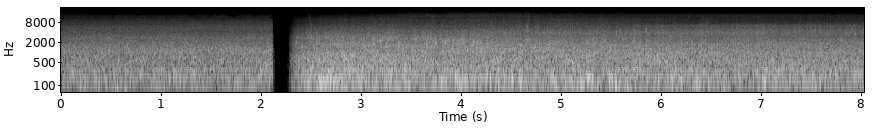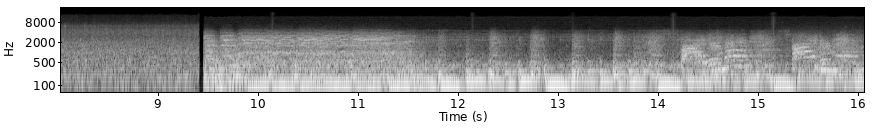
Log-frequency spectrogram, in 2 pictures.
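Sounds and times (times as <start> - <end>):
creek rushing over rocks: 0.0 - 9.4.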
